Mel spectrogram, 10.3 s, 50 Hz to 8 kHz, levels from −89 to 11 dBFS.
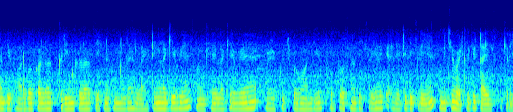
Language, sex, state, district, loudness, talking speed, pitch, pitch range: Hindi, male, Uttar Pradesh, Jyotiba Phule Nagar, -33 LUFS, 220 wpm, 110 Hz, 105-115 Hz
